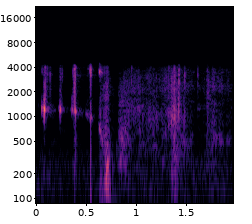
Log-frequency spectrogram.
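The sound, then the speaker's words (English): Crisp crunching of ketchup-flavored potato chips being bitten and chewed, with several sharp bites up front followed by a steady, grinding stretch of chewing; no talking. “And they're very crunchy.”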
